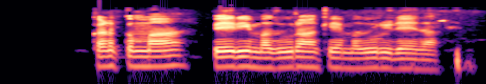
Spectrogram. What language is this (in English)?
Sindhi Bhil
